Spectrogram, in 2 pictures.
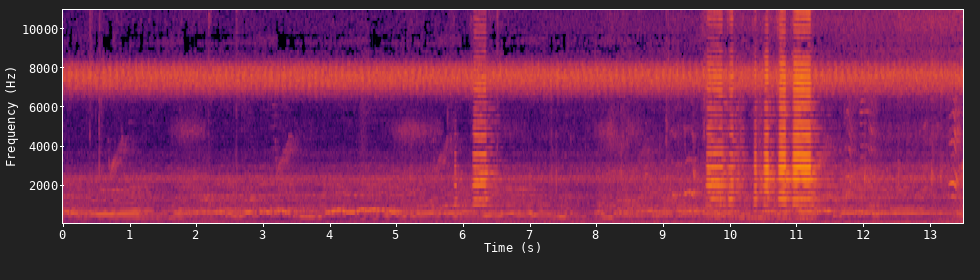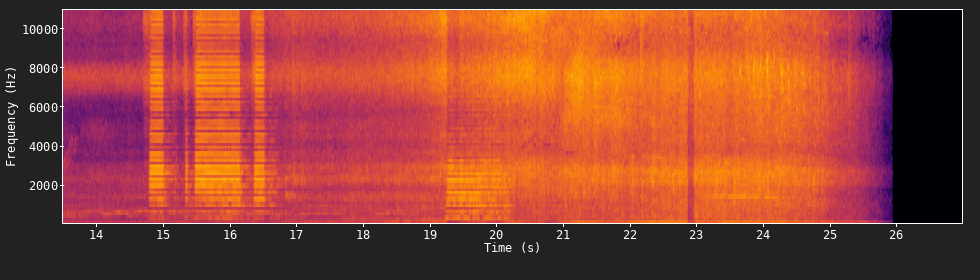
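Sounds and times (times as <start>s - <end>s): locomotive engine and wheels rumbling: 0.3s - 25.9s
locomotive horn blasts: 5.8s - 6.7s, 9.6s - 11.7s, 14.7s - 17.6s, 19.2s - 20.8s.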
